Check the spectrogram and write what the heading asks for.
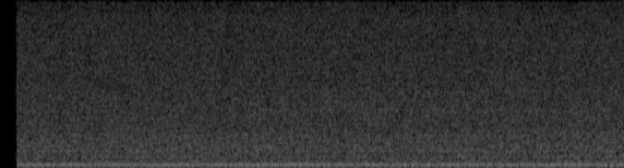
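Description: Steady room tone: an even hiss with a constant faint hum tone underneath, unchanging throughout.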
